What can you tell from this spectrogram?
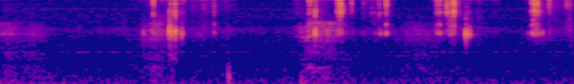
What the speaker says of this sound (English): we're going to cut this to length, and we're going to install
